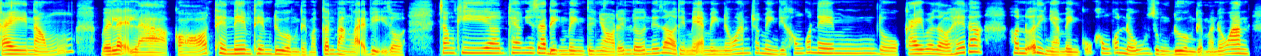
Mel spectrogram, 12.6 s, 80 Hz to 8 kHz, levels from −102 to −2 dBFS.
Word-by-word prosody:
cay 195 0 +5
nóng 180 - -2 0.3
với 175 0 +4
lại 205 +1 +5
là 145 -3 +1
có 150 -1 0
thêm 235 -4 +1
nêm 220 0 +3
thêm 215 -2 -1
đường 175 -5 +1
để 155 - -6
mà 145 -1 -9
cân 200 +5 0
bằng 180 -5 0
lại - - +2
vị 190 - -2
rồi, 155 -2 -3 0.3
trong 255 0 0
khi, 255 -1 0
ơ, 250 -1 +4
theo 265 -1 0
như 260 0 -3
gia 250 -1 +5
đình 200 -4 +1
mình 180 -2 -1
từ 185 - -2
nhỏ 175 -3 -1
đến 180 +5 -3
lớn 195 +1 0
đến 235 +2 -2
giờ 250 -5 +2
thì 195 - -5
mẹ - - +1
mình 185 0 -4
nấu 185 +3 -4
ăn 235 +2 -4
cho 255 0 -6
mình 220 -5 -3
thì 200 - -3
không 240 +5 -7
có 280 - -2
nêm 245 -3 +2 0.4
đồ 175 -4 -4
cay 215 +1 +3
bao 225 -1 0
giờ 190 -4 +2
hết 250 +9 +1
á. 320 0 +4 0.3
Hơn 250 -3 0
nữa - - +2
thì 260 - 0
nhà 165 -4 -1
mình 155 -2 -2
cũng - - -9
không 240 -2 -5
có 265 - -3
nấu 205 -3 -2
dùng 195 -6 -4
đường 180 -2 +2
để 150 - -2
mà 155 - -6
nấu 175 +7 -2
ăn, 230 -1 +7
200 Hz, 300 wpm, -25 LUFS, 175-240 Hz, 0.4 s, ăn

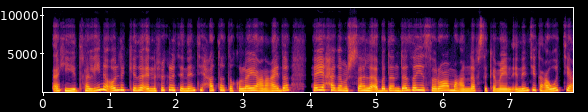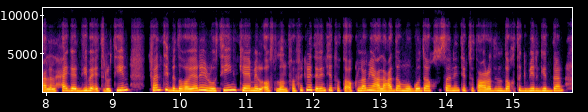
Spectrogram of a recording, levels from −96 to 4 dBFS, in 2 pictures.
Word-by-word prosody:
أكيد. 240 -3 +1
خلّيني 275 +8 +2
أقول 290 -1 +2
لِك 315 0 +1
كده 295 -3 0
إن 240 0 +1
فكرة 295 +4 0
إن 240 -1 +1
أنتِ 295 +4 -1
حتّى 285 +1 -2
تقلعي 265 +1 +1
عن 245 -4 0
عادة 260 +6 -1 0.3
هي 320 +2 +2
حاجة 295 -2 -1
مش 260 -1 -4
سهلة 270 -3 +2
أبدًا، 250 +3 0
ده 265 +2 +1
زي 305 +1 +1
صراع 280 0 0
مع 255 -5 0
النفْس 245 +3 -2
كمان، 220 -3 0
إن 215 +2 -1
أنتِ 280 +5 0
اتعوّدتِ 270 +1 0
على 225 -5 +2
الحاجة 255 +4 +1
دي 245 +2 0
بقت 240 -3 0
routine، 280 +8 +1 0.3
فأنتِ 325 +4 -1
بتغيَّري 260 +3 +2
routine 295 +7 +2
كامل 270 -5 +2
أصلًا، 220 -2 -1
ففكرة 285 +9 -1
إن 250 - +3
أنتِ 275 +3 -2
تتأقلمي 270 +1 -1
على 240 -2 +2
عدم 250 +3 0
وجودها 250 +4 +1
خصوصًا 290 +2 -5
إن 265 - -2
أنتِ 275 +1 -4
بتتعرَّضي 240 -1 -1
لضغط 245 0 -2
كبير 240 0 -1
جدًا، 250 +3 -1
260 Hz, 195 wpm, -14 LUFS, 240-285 Hz, 0.3 s, إن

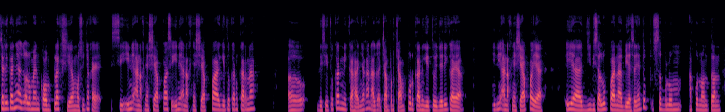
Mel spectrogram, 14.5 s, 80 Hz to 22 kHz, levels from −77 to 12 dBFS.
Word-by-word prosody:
ceritanya 220 +4 +3
agak 205 -1 +2
lumayan 195 -1 +1
kompleks 175 +1 +1
ya 150 - +2
maksudnya 155 +6 -4
kayak, 285 0 -2 0.2
si 175 +1 -5
ini 200 - 0
anaknya 165 0 -1
siapa 160 +5 0
si 170 -5 -4
ini 185 - -2
anaknya 155 -2 -3
siapa, 145 +6 +1
gitu 165 +1 -5
kan 185 - -1
karena, 190 +5 0 0.7
eee, 165 +6 -1 0.3
di 155 - -4
situ 165 +4 -6
kan 220 -1 +1
nikahannya 160 -4 -1
kan - - -2
agak 150 - -2
campur-campur 165 +4 -1
kan 165 -1 +4
gitu, 155 0 0
jadi 155 +4 +2
kayak, 150 -4 +5 0.6
ini 190 +4 -3
anaknya 165 -3 0
siapa 165 +5 +3
ya? 135 -4 +4 0.5
Iya 180 -4 +5
ji 155 +3 -6
bisa 175 0 +2
lupa 195 -1 +4
nah 155 -2 +4
biasanya 145 +5 +1
tuh 260 - -2
p - - -20
sebelum 175 -1 -2 0.2
aku 170 +4 -5
nonton 160 0 0
170 Hz, 185 wpm, -24 LUFS, 155-190 Hz, 0.7 s, kayak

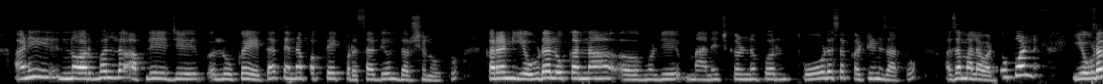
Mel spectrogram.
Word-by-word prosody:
आणि 335 +6 +2
नॉर्मल 270 +3 +5
आपले 270 -1 -2
जे 250 0 -2 0.2
लोकं 245 +2 -2
येतात 245 +3 -1
त्यांना 275 0 0
फक्त 265 +1 -6
एक 265 0 -4
प्रसाद 235 0 -4
देऊन 255 +1 -3
दर्शन 215 -1 -6
होतो. 190 +9 -13 0.3
कारण 280 +2 +6
एवढया 255 +4 +3
लोकांना 275 -1 +2 0.2
अ, 225 - -3 0.2
म्हणजे 230 +2 -4
मॅनेज 225 0 -7
करणं 240 0 -3
पण 245 -1 -4 0.2
थोडंसं 285 +6 -1
कठीण 260 +3 -2
जातो, 225 +6 -8 0.3
असं 270 - +3
मला 255 -3 +1
वाटतो. 205 +11 -3
पण 430 +1 +7 0.5
एवढं 275 +6 +8
260 Hz, 160 wpm, -21 LUFS, 235-275 Hz, 0.5 s, एवढं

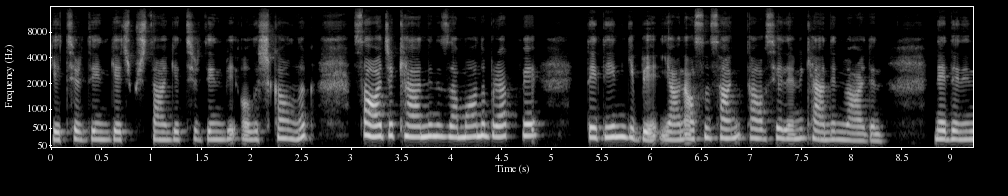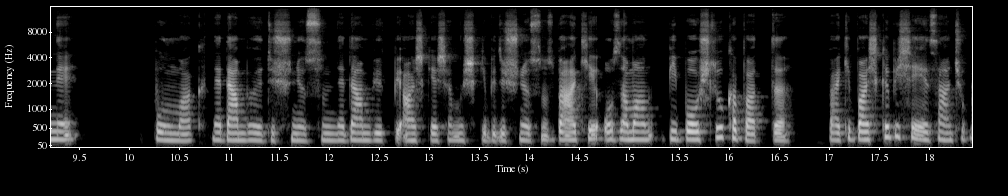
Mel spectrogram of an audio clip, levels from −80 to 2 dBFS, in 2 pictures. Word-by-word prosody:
getirdiğin 205 0 -1
geçmişten 205 -1 -2
getirdiğin 210 0 -4
bir 225 - -3
alışkanlık. 235 +6 -1 0.4
Sadece 300 -1 +6
kendini 290 0 +4
zamana 280 +2 +3
bırak 285 +1 0
ve 305 +1 +3 0.5
dediğim 265 +2 +4
gibi, 215 -5 +1
yani 200 0 +1
aslında 230 +3 0
sen 250 +2 +1
tavsiyelerini 235 -1 -1
kendin 210 -3 -1
verdin. 180 -3 -3 0.5
Nedenini 210 +4 0 0.8
bulmak, 180 -3 -3
neden 190 -1 +2
böyle 185 -1 -4
düşünüyorsun, 185 0 -2
neden 185 0 -1
büyük 190 0 -5
bir - - +1
aşk 185 0 -2
yaşamış 180 +1 0
gibi 175 - -7
düşünüyorsunuz. 185 +1 -3
Belki 195 - +3
o 205 - 0
zaman 205 -1 0
bir 215 -1 -3
boşluğu 210 +5 +3
kapattı. 175 - 0 0.3
Belki 195 +3 -3
başka 210 +6 +3
bir 290 - -2
şeye 265 -7 +1
sen 195 -1 -3
çok - - -9
210 Hz, 135 wpm, -23 LUFS, 190-250 Hz, 0.8 s, Sadece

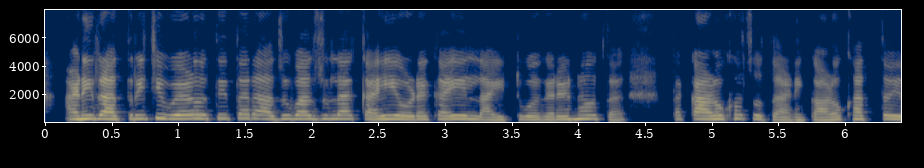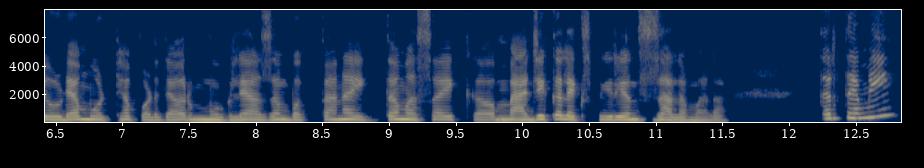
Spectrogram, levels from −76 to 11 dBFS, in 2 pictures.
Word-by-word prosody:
आणि 245 +2 +6
रात्रीची 260 +3 +3
वेळ 275 0 +3
होती, 285 +1 -2
तर 295 0 -1
आजू-बाजूला 260 +1 0
काही 240 +1 +3
एवढं 235 -1 +2
काही 245 0 +2
लाईट 205 0 -3
वगैरे 220 0 -1
नव्हतं, 250 -5 -2 0.4
तर 245 - -6
काळोखच 250 +2 +2
होतं. 215 -4 -3
आणि 190 0 -3
काळोखात 215 +5 0
तर 255 - +1
एवढ्या 220 -2 +2
मोठ्या 225 -1 0
पडद्यावर 205 +2 -4 0.2
मुघल-ए-आझम 205 +2 0
बघताना 220 +3 -1
एकदम 220 +3 0
असा 215 +2 -6
एक 220 -2 -7
अ, 210 0 -4
मॅजिकल 220 +4 +2
एक्सपिरियन्स 220 -1 0
झाला 190 -3 -1
मला. 170 -1 -9 0.8
तर 300 - 0
ते 335 - +2
मी 430 +5 +1
230 Hz, 160 wpm, -20 LUFS, 210-250 Hz, 0.8 s, आणि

